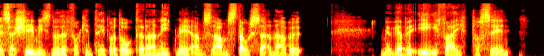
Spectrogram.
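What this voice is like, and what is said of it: Hoarse, worn-out voice. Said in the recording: “my voice is gone... the voice is is, is gone by probably about twenty minutes into the first half”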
